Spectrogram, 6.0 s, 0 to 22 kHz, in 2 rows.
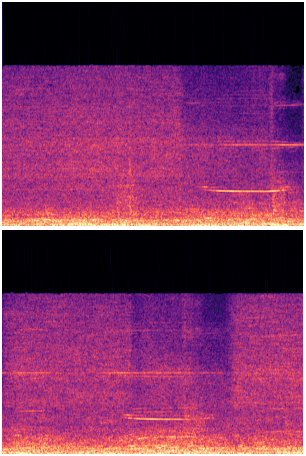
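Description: HMT 2.5ECNC-SS all-electric CNC tube bender working a tube into a flat serpentine, with two brief high whines from its electric drives about two seconds in and again near five seconds, over steady exhibition-hall crowd chatter.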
